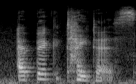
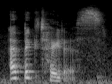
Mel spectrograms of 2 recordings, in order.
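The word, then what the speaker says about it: Epictetus: wrong very famous philosopher epic titus i always want to say a pic epiticus or something like that but i think it's epictitis which is a very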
